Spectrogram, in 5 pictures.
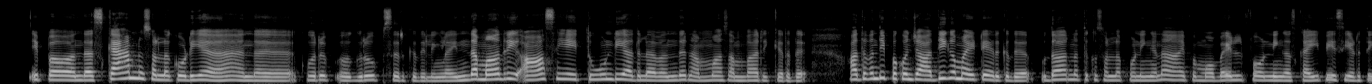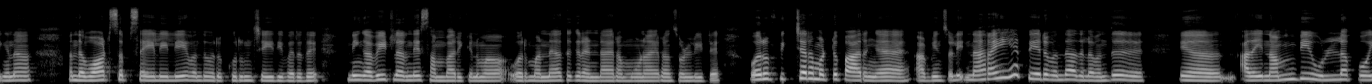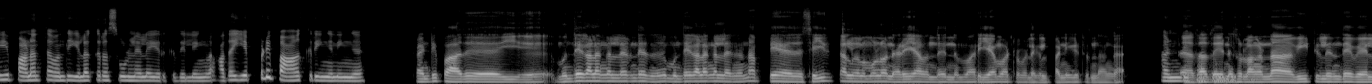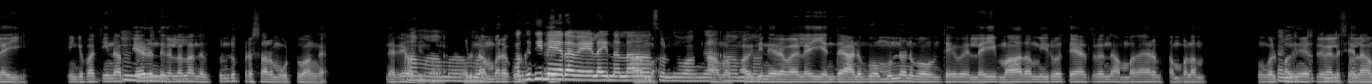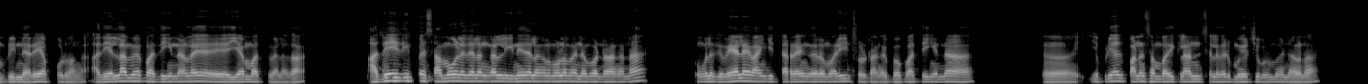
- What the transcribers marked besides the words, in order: in English: "ஸ்கேம்ன்னு"; "கைபேசி" said as "ஸ்கைபேசி"
- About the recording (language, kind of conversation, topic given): Tamil, podcast, பணம் சம்பாதிப்பதில் குறுகிய கால இலாபத்தையும் நீண்டகால நிலையான வருமானத்தையும் நீங்கள் எப்படி தேர்வு செய்கிறீர்கள்?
